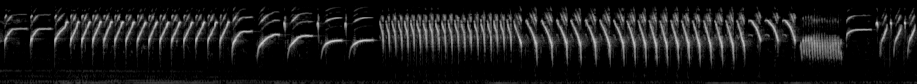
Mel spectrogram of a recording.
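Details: Canary in full song with long rolls, recorded for training young or non-singing birds: rapid rising whistled notes in quick succession, a dense buzzy trill in the middle, then more fast sweeps and a short rasping burst near the end.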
